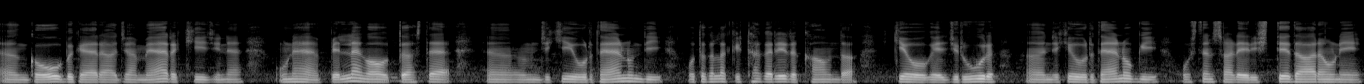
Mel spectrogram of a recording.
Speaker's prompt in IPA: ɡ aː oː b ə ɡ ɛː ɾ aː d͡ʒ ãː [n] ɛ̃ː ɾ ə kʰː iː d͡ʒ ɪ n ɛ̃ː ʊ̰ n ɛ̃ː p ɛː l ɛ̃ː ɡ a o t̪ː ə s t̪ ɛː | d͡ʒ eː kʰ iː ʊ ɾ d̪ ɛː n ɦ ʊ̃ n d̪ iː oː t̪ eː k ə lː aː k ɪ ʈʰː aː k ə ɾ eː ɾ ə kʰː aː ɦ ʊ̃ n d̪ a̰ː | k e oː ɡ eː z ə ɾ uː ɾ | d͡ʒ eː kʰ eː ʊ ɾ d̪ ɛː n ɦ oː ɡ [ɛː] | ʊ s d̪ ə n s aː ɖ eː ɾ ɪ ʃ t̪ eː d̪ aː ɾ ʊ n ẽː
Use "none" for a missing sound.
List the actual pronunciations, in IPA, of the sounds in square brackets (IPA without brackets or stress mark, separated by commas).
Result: m, iː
